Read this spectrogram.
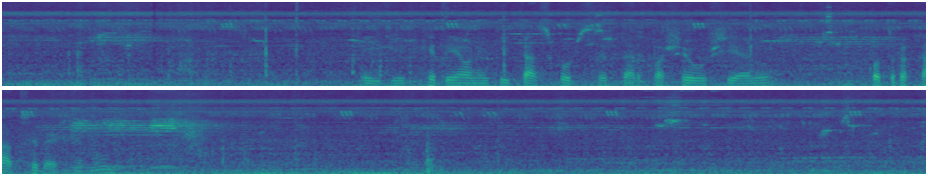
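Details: Fox calling at night: a run of short, harmonic, rising-and-falling yelping cries, clustered between the third and seventh seconds, over a steady high insect trill and low background hum.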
